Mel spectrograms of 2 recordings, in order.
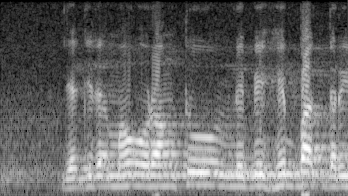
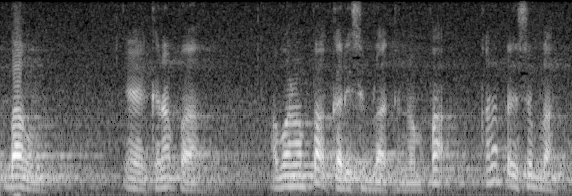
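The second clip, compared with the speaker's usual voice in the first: much softer, lower conspiratorial question; hushed gossip; 3 semitones lower, 7 dB quieter than usual. Retold or imitated. Wife softly gossips to husband about the neighbours, much softer. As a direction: lean in and gossip quietly.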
